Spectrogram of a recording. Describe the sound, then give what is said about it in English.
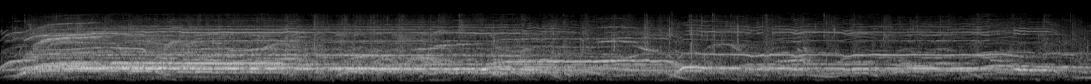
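A crowd of children cheers loudly for about eleven seconds to vote for a contestant as the winner, many high voices whooping and shrieking together over scattered clapping, holding a steady intensity before tapering slightly at the end. “Okay, was that a good round of applause?”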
